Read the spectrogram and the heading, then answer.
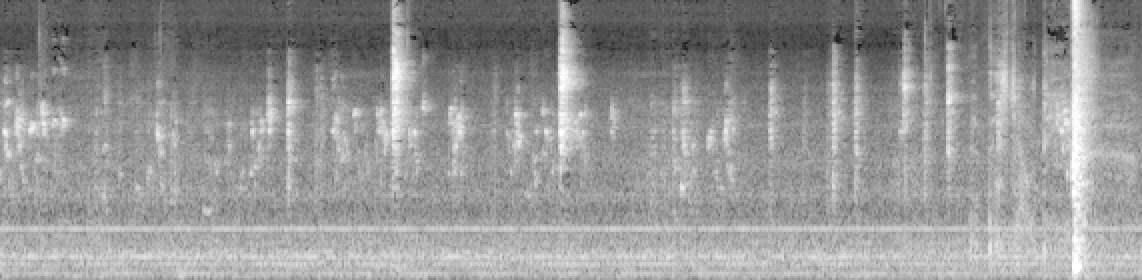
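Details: Budgerigars chattering at night with scattered raspy chirps and soft twittering, sharp accented notes every few seconds, and a loud knock near the end over a low hum.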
